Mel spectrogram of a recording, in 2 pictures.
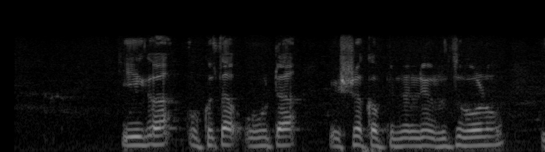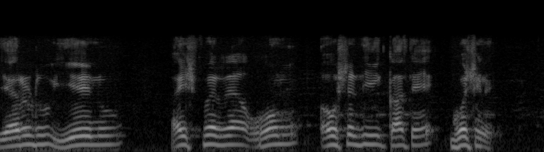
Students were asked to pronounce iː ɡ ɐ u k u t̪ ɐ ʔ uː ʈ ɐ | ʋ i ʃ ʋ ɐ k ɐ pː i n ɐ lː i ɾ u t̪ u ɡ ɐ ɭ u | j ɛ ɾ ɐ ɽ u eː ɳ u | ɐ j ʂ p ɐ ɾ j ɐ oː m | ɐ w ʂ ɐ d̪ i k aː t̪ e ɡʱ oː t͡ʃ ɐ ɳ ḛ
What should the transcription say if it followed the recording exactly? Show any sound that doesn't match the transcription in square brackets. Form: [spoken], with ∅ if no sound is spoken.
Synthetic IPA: iː ɡ ɐ u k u t̪ ɐ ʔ uː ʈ ɐ | ʋ i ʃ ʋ ɐ k ɐ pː i n ɐ lː i ɾ u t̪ u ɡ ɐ ɭ u | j ɛ ɾ ɐ ɽ u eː [n] u | ɐ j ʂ p ɐ ɾ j ɐ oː m | ɐ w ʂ ɐ d̪ i k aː t̪ e ɡʱ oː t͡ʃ ɐ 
